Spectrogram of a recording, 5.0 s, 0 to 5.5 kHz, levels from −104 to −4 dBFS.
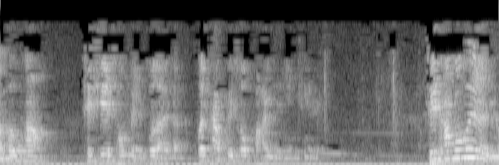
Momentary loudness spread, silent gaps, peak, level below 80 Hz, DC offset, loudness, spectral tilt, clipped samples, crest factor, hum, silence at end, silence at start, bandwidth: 23 LU; none; -4 dBFS; -38 dBFS; 3%; -21 LUFS; -9 dB/octave; under 0.1%; 18 dB; none; 0 s; 0 s; 5 kHz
